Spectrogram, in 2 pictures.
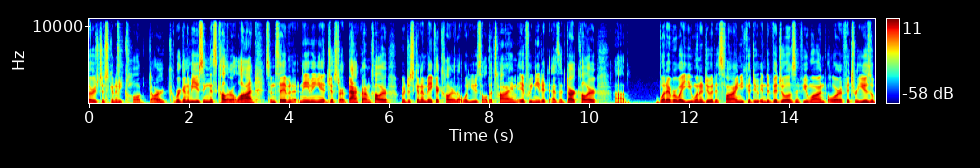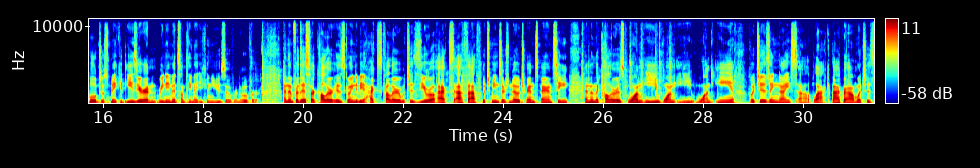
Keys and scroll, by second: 0.0-0.7 typing, 19.0-20.1 typing, 22.2 0, 22.4 x, 23.2 shift+f, 25.5-27.6 typing, 28.2 End, 28.6 ;, 29.1 ctrl+s.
